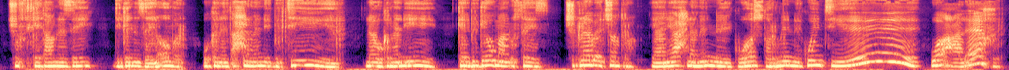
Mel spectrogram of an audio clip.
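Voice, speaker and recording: A woman's voice: lowish voice, fast talker, dark tone, dry recording, voice pushed down, natural voice. A woman with an Egyptian accent voicing a clumsy young male demon, grumbling and indignant. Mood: scheming. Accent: Egyptian Arabic.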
